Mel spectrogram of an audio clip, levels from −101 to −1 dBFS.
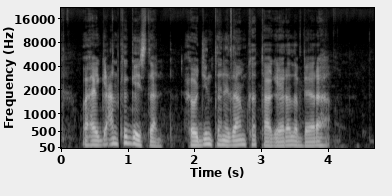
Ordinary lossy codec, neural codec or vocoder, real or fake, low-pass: none; vocoder, 44.1 kHz, 128 mel bands, Pupu-Vocoder; fake; none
